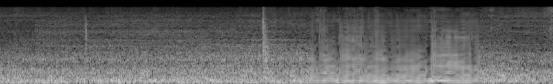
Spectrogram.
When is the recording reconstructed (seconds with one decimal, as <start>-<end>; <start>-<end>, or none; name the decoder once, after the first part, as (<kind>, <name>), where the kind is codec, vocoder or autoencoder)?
3.1-4.8 (vocoder, BigVGAN v2)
